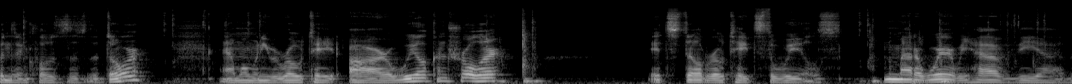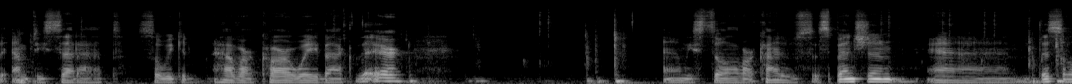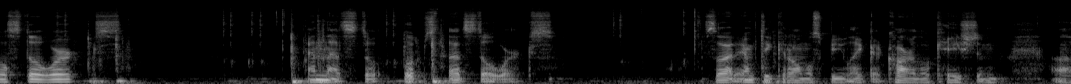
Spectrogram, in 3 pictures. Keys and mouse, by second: 2.7-4.5 right drag, 5.1 r, 8.6 g, 8.6 z, 9.3 g, 10.6 shift+right click, 10.7 shift+click, 11.1 shift+g, 11.6 click, 16.8 shift+g, 17.1-18.2 right drag, 20.3 right click, 21.2 r, 22.5 r, 24.2-26.0 right drag, 24.6 r, 25.7 r, 28.5 right click, 29.3 g.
